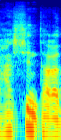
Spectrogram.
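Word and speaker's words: Jacinta: Then 하신타. 스페인어 발음이니까 하신타가 될 겁니다.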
